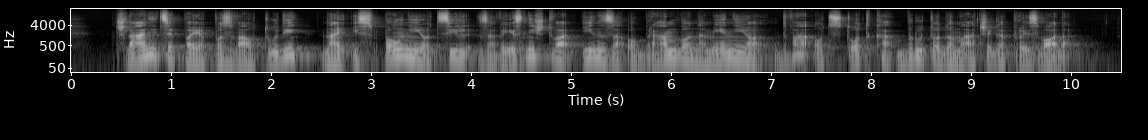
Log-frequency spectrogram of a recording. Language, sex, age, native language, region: Slovenian, male, 18-29, Slovenian, Central Slovenia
